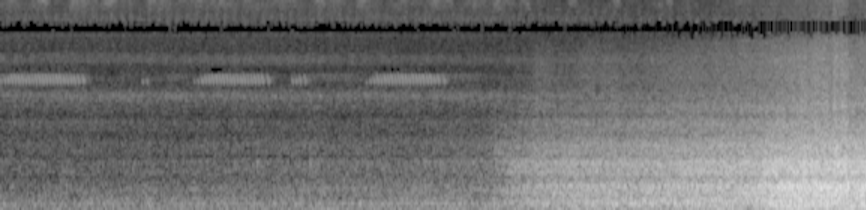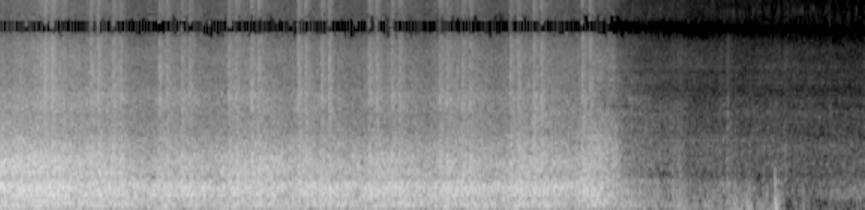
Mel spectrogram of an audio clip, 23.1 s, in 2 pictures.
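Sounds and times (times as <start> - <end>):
train rumbling on bridge: 1.9 - 23.0
wheels clacking over rail joints: 10.2 - 21.4.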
